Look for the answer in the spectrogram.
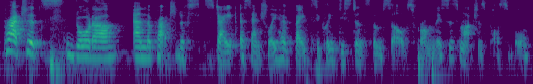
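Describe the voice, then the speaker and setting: A woman in a casual podcast discussion, picking her phrases deliberately with pauses. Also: fairly low pitch, expressive, sharp tone, breathy edge. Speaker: podcast panelist.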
